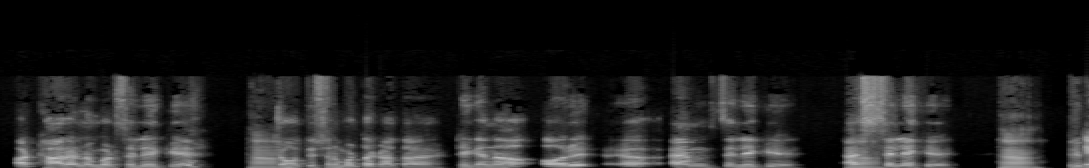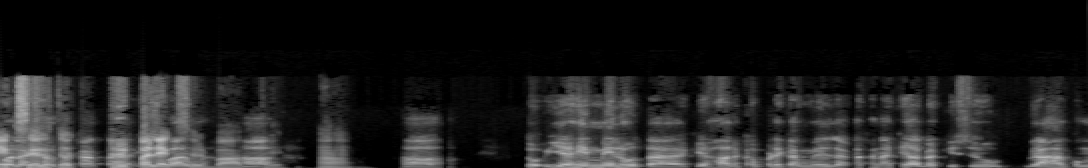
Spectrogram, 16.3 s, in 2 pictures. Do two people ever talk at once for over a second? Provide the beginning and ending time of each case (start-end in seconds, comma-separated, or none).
7.8-10.1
